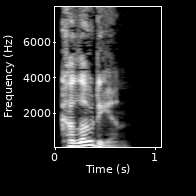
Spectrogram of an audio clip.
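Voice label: "collodion", British English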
